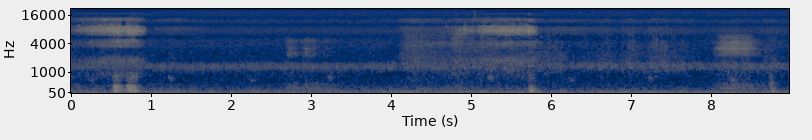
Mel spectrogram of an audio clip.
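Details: Bailey, a black miniature dachshund asleep and dreaming at bedtime, gives quiet low snores with a few soft snorty bursts over steady room hum.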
